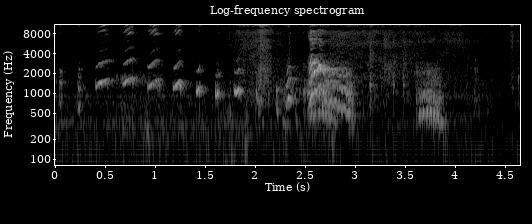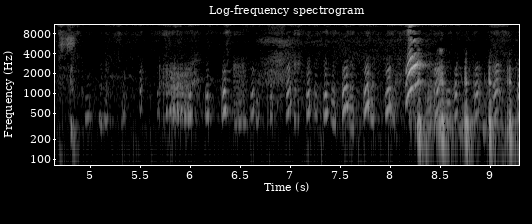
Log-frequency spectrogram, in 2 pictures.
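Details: A litter of three-week-old Havanese puppies playing and exploring their expanded whelping box; a fast series of high thin yips opens, followed by louder whining yelps and scuffling, with brief human voice.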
